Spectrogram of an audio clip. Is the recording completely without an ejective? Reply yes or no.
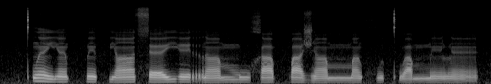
no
